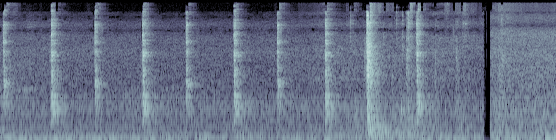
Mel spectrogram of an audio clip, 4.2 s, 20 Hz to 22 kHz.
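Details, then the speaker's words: 1936 Chevy coupe, new universal turn signal switch: steady quick ticking, about three a second, never stopping with the switch off; owner suspects the two-pin flasher. "it must be something to do with the two prong the two pin flasher we'll try and do i'll one of those wires and see if it works at all otherwise i'll need to go and get a three prong flasher a three pin flasher"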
